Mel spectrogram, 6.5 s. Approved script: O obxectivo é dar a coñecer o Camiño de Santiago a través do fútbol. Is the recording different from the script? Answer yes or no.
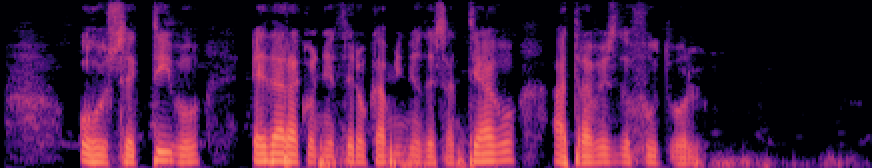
no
